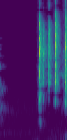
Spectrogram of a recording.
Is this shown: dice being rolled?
yes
